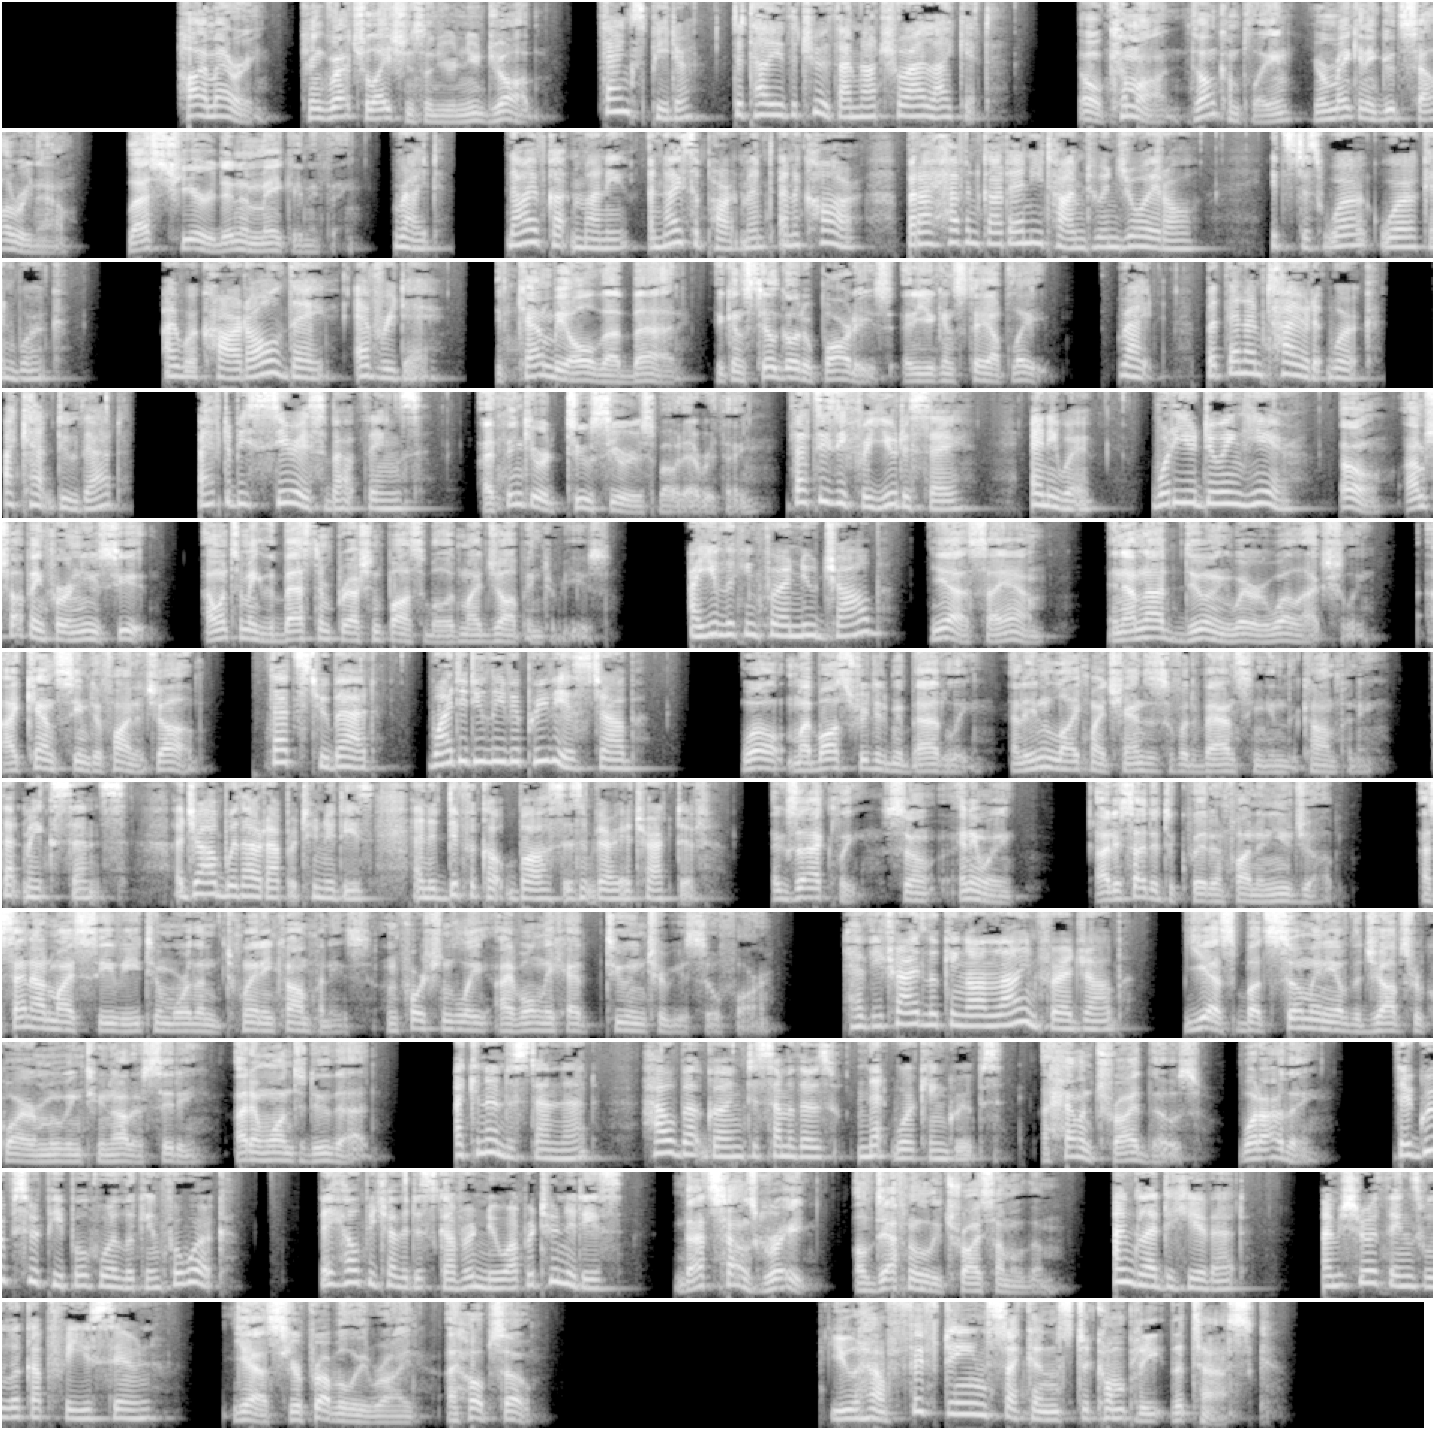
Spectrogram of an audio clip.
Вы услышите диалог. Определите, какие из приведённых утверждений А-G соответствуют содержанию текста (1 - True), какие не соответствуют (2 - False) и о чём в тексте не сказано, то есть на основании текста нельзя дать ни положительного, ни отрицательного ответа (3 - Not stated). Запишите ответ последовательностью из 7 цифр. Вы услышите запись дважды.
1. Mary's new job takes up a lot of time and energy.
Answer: True

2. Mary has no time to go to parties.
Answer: False

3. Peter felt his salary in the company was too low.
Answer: Not stated

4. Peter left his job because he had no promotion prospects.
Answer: True

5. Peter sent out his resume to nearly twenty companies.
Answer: False

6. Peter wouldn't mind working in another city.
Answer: False

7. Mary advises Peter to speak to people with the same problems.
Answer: True

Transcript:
Peter: HI. Mary. Congratulations on your new Job!
Mary: Thanks. Peter. To tell you the truth. I'm not so sure I like it.
Peter: Oh. come on. Don't complain. You're making a good salary now. Last year. you didn't make anything.
Mary: Right. Now. I've got money. a nice apartment and a car. But I haven't got any time to enjoy it all. It's just work, work and work. I work hard all day. every day.
Peter: It can't be all that bad. You can still go to parties, and you can stay up late.
Mary: Right. but then I'm tired at work. I can't do that. Now l have to be serious about things.
Peter: I think you are too serious about everything.
Mary: That's easy for you to say. Anyway. what are you doing here?
Peter: Oh. I'm shopping for a new suit. I want to make the best impression possible at my job interviews!
Mary: Are you looking for a new job?
Peter: Yes. I am. And I'm not doing very well. actually. I can't seem to find a job.
Mary: That's too bad. Why did you leave your previous job?
Peter: Well. my boss treated me badly. and I didn't like my chances of advancing in the company.
Mary: That makes sense. A job without opportunities and a difficult boss isn't very attractive.
Peter: Exactly! So. anyway, I decided to quit and find a new job. I sent out my CV to more than twenty companies. Unfortunately. I've only had two interviews so far.
Mary: Have you tried looking online for a job?
Peter: Yes. but so many of the jobs require moving to another city. I don't want to do that.
Mary: I can understand that. How about going to some of those networking groups?
Peter: I haven't tried those. What are they?
Mary: They're groups of people who are also looking for work. They help each other discover new opportunities.
Peter: That sounds great! I'll definitely try some of them.
Mary: I'm glad to hear that. I'm sure things will look up for you soon.
Peter: Yes. you're probably right. I hope so!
